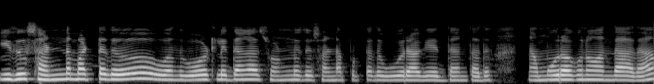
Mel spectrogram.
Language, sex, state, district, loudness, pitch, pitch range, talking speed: Kannada, female, Karnataka, Raichur, -17 LUFS, 215 Hz, 200-230 Hz, 130 wpm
